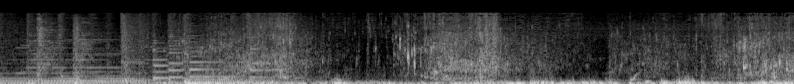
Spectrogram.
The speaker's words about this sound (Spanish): Ese sonido que nos transporta. De hecho, literalmente nos transporta. ¿eh? Sí. Porque es el sonido de los remos cuando recorremos eh, las lagunas, las cochas, los ríos pequeños que recorren los pescadores en sus pequeñas balsas.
